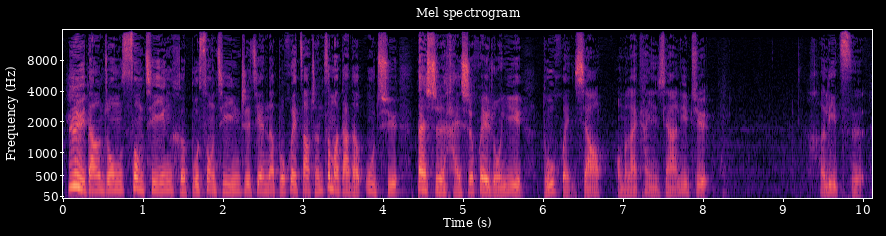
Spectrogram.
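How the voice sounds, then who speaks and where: A man teaching a pronunciation lesson, explaining in Chinese and repeating each example word louder and higher. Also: a little fast. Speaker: Japanese teacher.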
